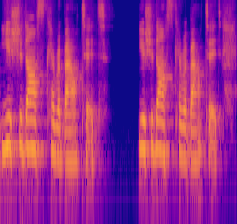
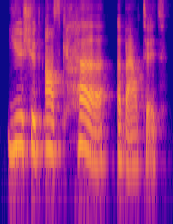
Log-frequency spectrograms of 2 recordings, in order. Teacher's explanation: should and her will be um in Weak forms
